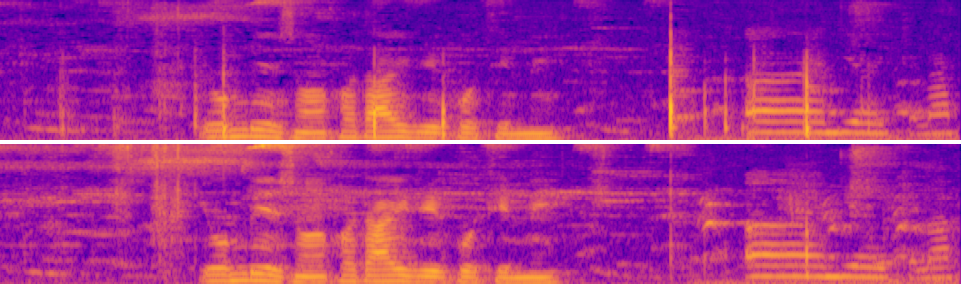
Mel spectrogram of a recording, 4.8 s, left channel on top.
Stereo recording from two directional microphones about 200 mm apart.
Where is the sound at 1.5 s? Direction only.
10° right (ahead or behind).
